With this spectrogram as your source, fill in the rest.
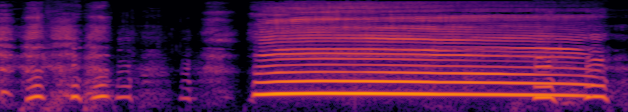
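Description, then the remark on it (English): A voice imitates someone crying hysterically on a phone call: a few short choked sobs, then one long, loud, high wail held steady for nearly two seconds before breaking off. “You were hysterical crying like this.”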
